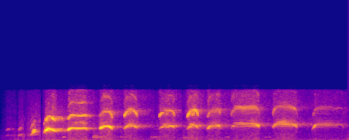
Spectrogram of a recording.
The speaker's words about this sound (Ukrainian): Голос шимпанзе.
